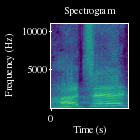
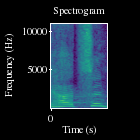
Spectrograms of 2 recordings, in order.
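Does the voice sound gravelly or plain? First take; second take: gravelly; plain. First: The voice is gravelly and rough. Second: The voice is plain and light.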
